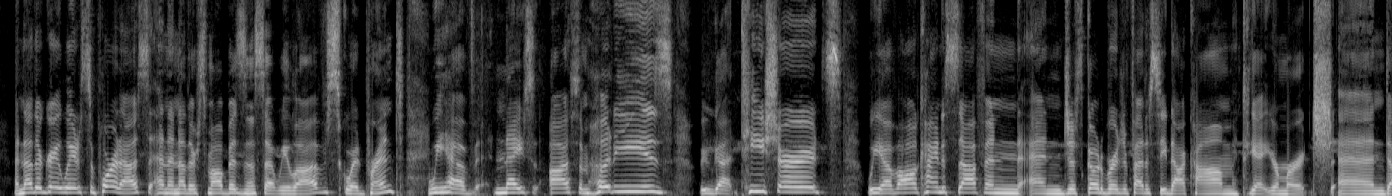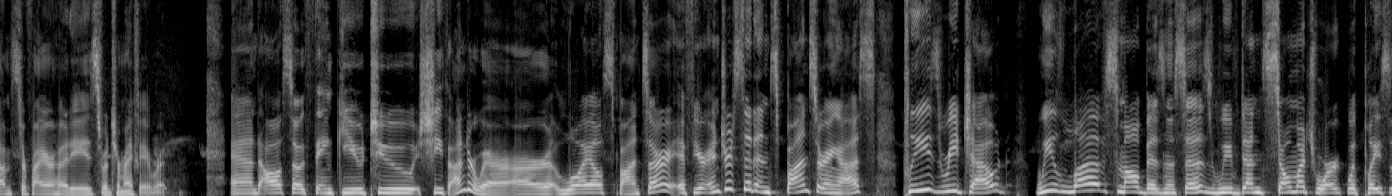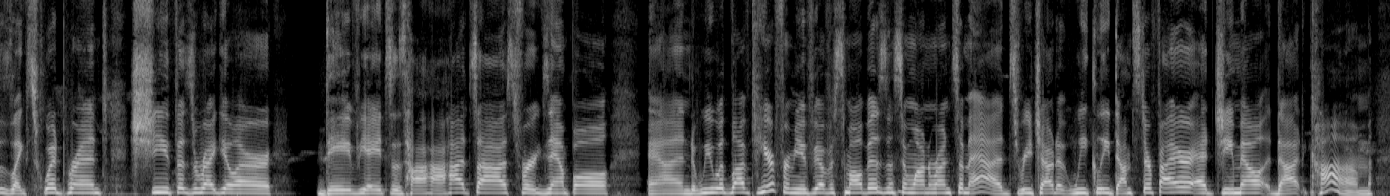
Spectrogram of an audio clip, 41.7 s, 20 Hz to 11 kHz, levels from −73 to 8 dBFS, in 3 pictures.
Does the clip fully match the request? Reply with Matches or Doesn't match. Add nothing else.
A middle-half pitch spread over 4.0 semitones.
Doesn't match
